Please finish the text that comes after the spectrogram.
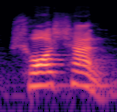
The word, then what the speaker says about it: শ্মশান: উচ্চারণে পদের প্রথমে অর্থাৎ শব্দে বা পদের প্রথমে ম ফলা থাকলে সে বর্ণের উচ্চারণে কিছুটা ঝোক পড়ে এবং সামান্য নাসিক্য হয় যেমন শ্মশান শ্মশান অরণ ঠিক আছে শ্মশান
